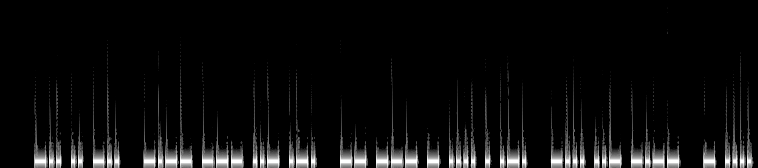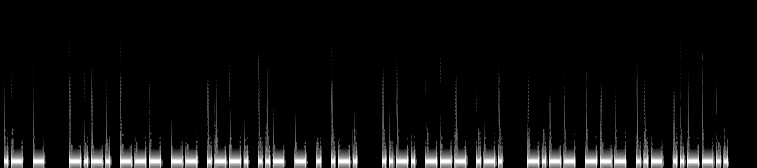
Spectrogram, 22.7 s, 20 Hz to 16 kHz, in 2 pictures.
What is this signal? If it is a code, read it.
Morse code, heard as a keyed tone, about 22 wpm, 700 Hz. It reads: DID YOUR MOTHER BUY THAT COMPUTER FOR YOU?
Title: Sentences from Top 1000 Words - Review Part 3 - 22wpm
